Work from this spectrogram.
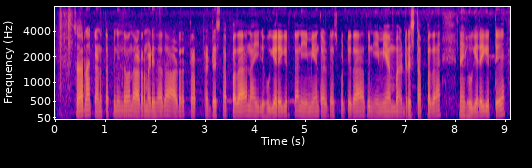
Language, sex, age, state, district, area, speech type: Kannada, male, 18-30, Karnataka, Bidar, urban, spontaneous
